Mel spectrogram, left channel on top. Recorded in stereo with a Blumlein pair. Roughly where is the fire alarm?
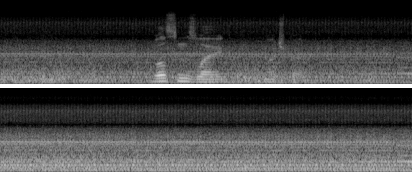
No fire alarm in this recording.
